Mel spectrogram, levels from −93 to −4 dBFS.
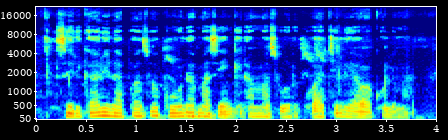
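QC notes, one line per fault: No faults heard anywhere in this speech recording.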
